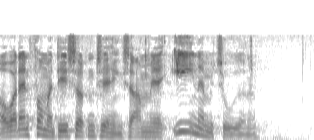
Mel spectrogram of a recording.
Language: Danish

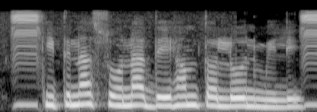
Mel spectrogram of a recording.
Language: Bhojpuri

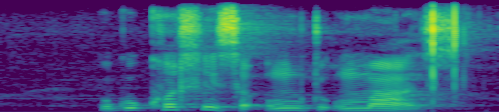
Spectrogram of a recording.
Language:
Xhosa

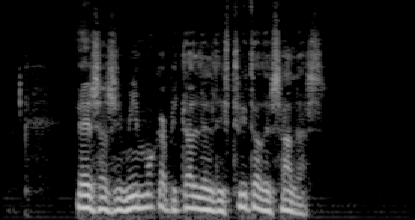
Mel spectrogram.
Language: Spanish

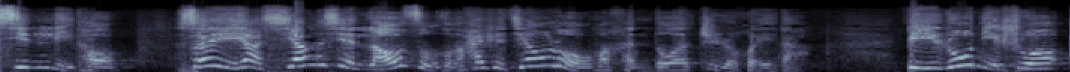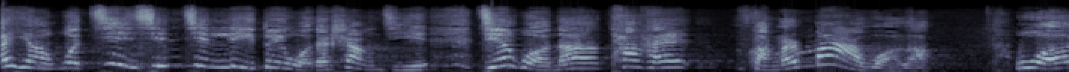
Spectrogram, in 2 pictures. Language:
Chinese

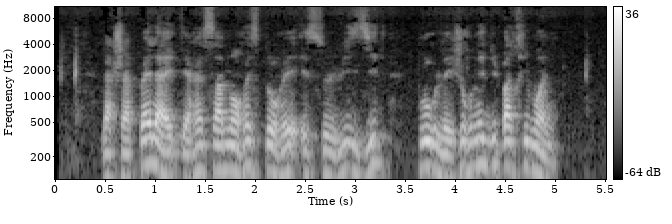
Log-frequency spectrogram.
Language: French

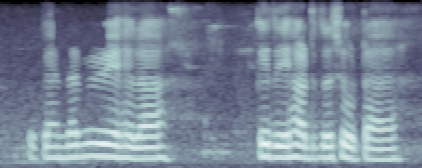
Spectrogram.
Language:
Punjabi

